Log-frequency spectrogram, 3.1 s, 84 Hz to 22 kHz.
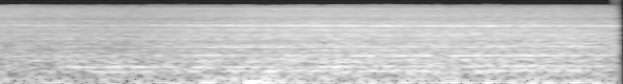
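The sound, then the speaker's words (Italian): A steady, loud rumble of a train at a railway station at 6:40 in the morning, with a constant low mechanical drone and a faint high whine running throughout, no voices. “Allora, sono le 6.40, arrivo da Massagno, sono venuto in bici e vado a prendere il treno delle 7.02 per Alsdorf.”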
